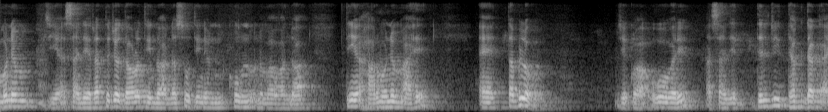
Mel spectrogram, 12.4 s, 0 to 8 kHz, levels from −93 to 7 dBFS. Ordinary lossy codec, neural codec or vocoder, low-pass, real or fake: none; none; 7.2 kHz; real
